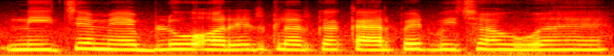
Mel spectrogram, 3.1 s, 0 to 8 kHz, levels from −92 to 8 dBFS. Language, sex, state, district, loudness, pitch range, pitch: Hindi, female, Jharkhand, Garhwa, -16 LUFS, 240-250 Hz, 245 Hz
